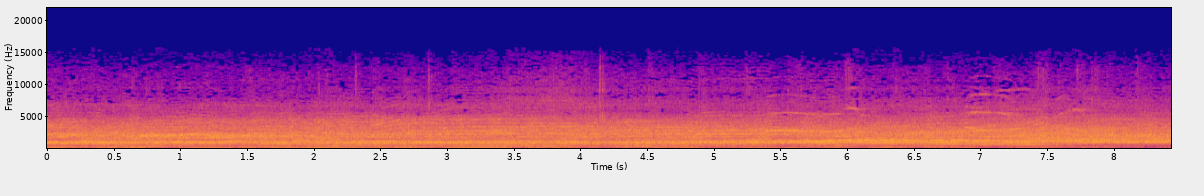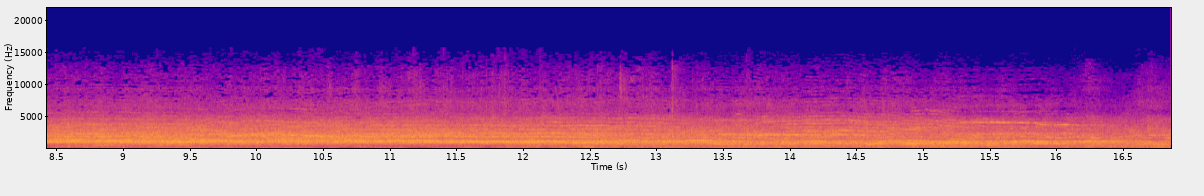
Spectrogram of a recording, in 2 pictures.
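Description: Music with a repeating bass line plays under a crowd of schoolgirls cheering and shouting.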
